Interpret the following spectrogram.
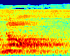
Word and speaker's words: know: और नो, यहाँ पे के है वो साइलेंट हो जाएगा, KNOW का क्या बोलेंगे, नो।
